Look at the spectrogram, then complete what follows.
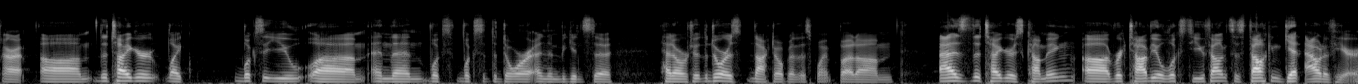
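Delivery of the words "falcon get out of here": very serious, grave, earnest tone. Voicing a character urging another to get out as a tiger approaches: very serious. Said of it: "Very seriously".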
